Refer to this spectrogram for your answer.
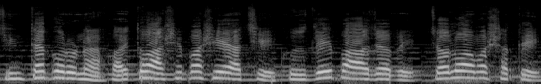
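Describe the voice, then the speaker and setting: A performer voicing a gentle, caring village father, affectionate and reassuring, in a cartoon story. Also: high-pitched, normal speed, close to an everyday voice. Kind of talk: children's cartoon story acting. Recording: music behind the voice.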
